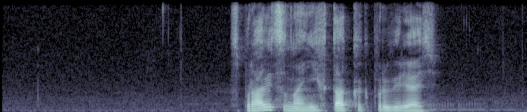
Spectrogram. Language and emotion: Russian, neutral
